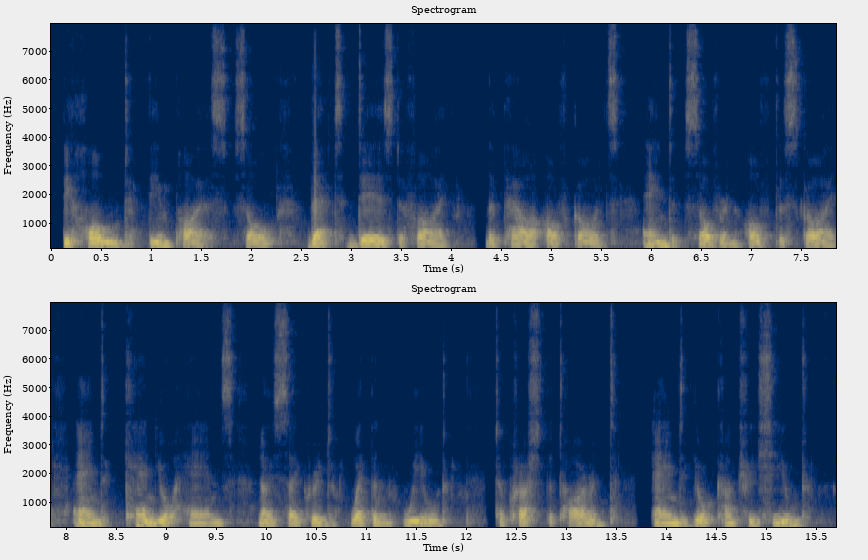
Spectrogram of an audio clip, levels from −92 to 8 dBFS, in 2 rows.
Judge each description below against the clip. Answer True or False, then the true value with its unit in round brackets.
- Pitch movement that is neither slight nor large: True (3.9 semitones)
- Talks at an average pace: False (120 wpm)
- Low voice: True (120 Hz)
